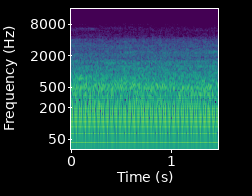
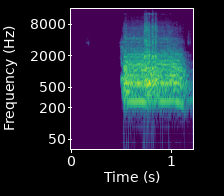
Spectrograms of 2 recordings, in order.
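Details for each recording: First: John Deere X320 riding mower, 513 hours, after sitting for a couple of years: small engine runs smooth and even, settling to a slightly lower speed midway, no knocks or misses; runs great. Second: John Deere X320 mower, carb sprayed, half to full throttle, starter shedding broken pieces: short, high, even whir spins up and dies with no cranking; starter not engaging, likely missing rubber preload spacer, flywheel not seized.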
